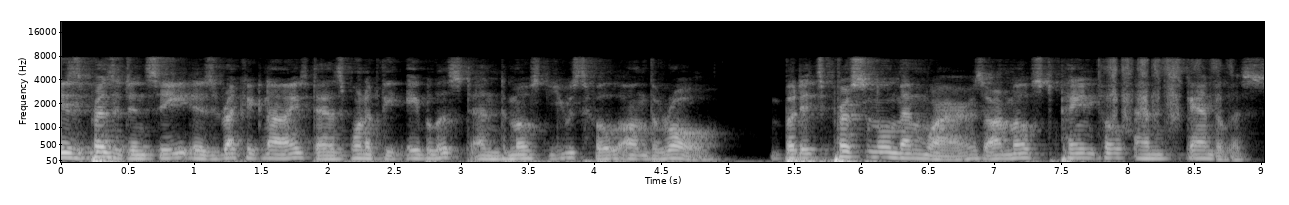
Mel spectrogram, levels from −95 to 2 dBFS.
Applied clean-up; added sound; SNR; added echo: neural mask model DeepFilterNet 3.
